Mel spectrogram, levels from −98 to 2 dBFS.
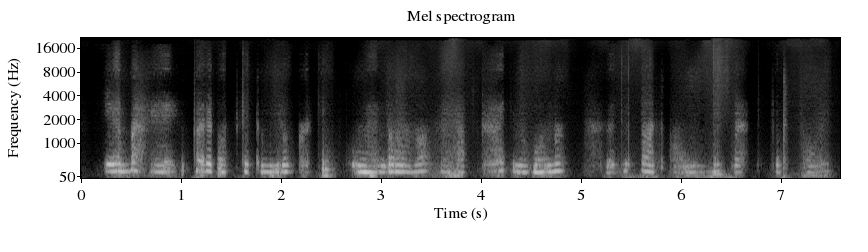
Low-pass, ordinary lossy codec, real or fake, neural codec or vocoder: none; none; fake; codec, 44.1 kHz, 0.9 kbps, DAC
